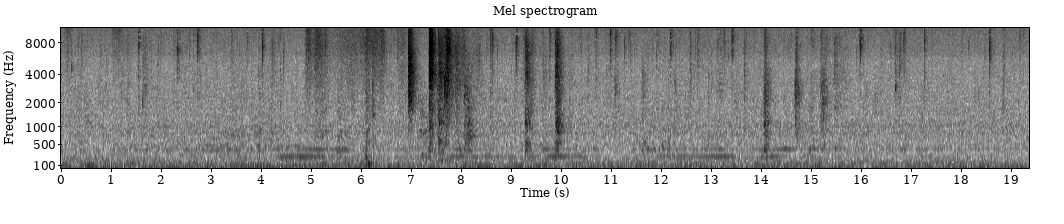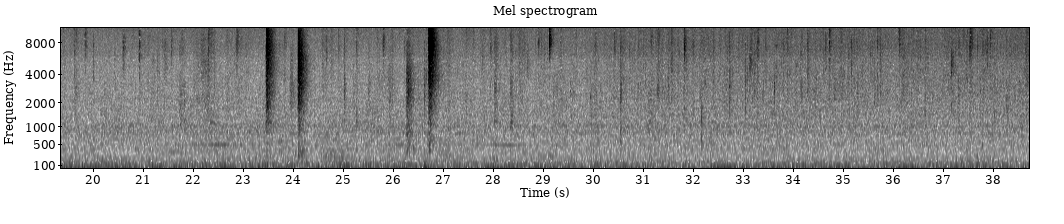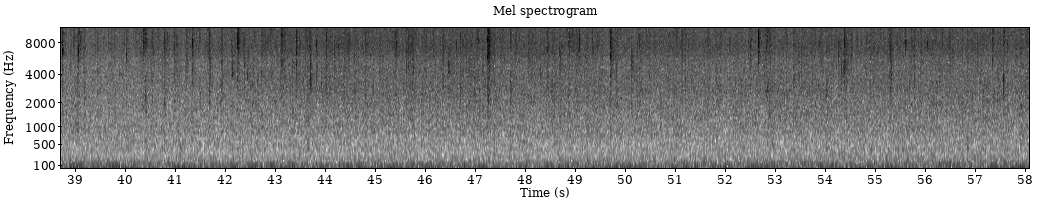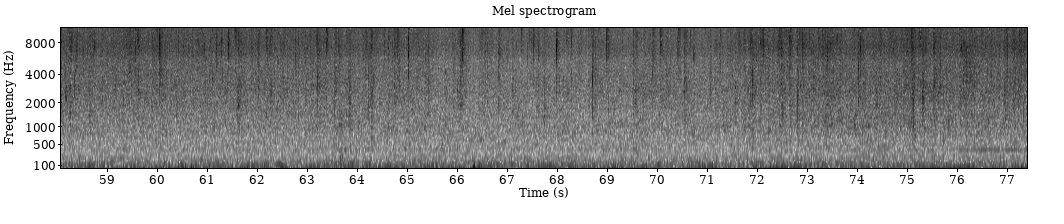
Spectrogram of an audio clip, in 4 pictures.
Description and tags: Light rain in house
Recording of Rain in my house - roof noises - recorded with zoom 6h 120 degree condencer mic.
